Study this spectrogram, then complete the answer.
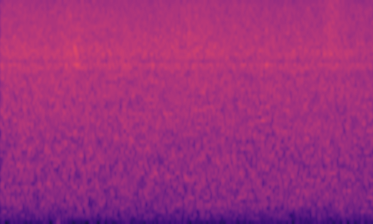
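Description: A stiff, chilly breeze blowing outdoors on a trail morning, a continuous broad rushing hiss that stays even and unbroken from start to finish.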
